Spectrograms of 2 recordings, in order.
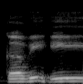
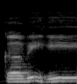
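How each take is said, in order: No difference in how they are said.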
